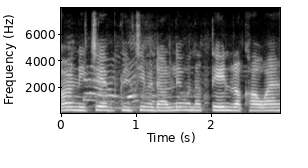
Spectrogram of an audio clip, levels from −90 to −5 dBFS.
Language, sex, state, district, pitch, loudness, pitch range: Hindi, male, Bihar, Katihar, 255 Hz, -16 LUFS, 240-260 Hz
